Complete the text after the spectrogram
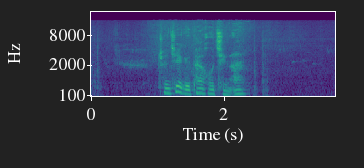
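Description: A young woman speaks a formal greeting.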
